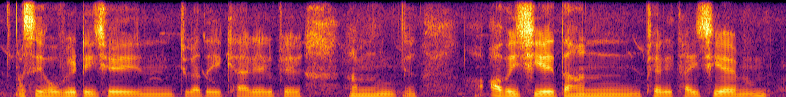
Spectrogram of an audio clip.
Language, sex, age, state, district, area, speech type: Maithili, female, 18-30, Bihar, Muzaffarpur, urban, spontaneous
